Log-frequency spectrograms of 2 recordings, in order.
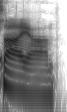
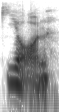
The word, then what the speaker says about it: Scion: do you pronounce that i'm pretty sure it's scion yeah like like the car yeah no because i remember because in the 20th anniversary game um uh keely horse pronounced you pronounced it as yawn okay i think she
